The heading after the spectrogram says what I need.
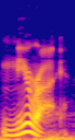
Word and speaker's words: Mirai: Toyota Mirai or Mirai depending on who or I you feel like pronouncing it I actually watched a Toyota video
